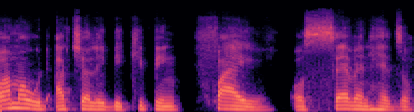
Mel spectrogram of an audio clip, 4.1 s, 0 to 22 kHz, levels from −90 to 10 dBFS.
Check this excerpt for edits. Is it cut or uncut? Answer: uncut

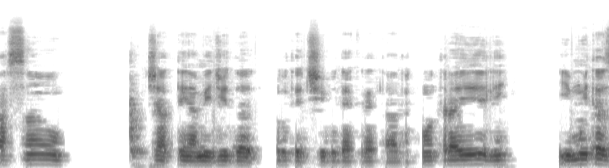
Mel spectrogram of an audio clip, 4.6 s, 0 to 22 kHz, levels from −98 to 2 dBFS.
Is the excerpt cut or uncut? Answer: uncut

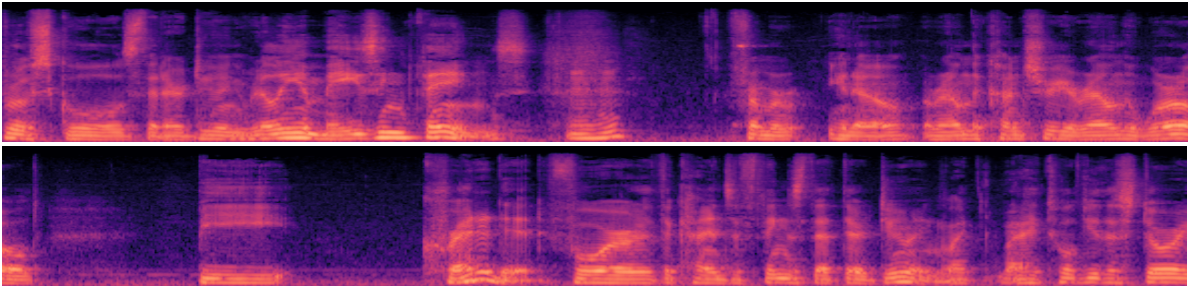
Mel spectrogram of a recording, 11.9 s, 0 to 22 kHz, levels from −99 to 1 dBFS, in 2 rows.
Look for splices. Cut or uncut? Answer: cut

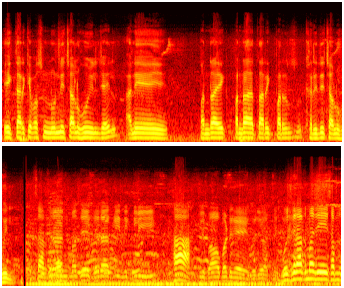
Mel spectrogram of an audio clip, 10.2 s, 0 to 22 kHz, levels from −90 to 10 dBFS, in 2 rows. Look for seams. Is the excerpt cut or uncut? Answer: cut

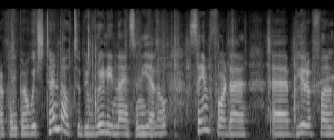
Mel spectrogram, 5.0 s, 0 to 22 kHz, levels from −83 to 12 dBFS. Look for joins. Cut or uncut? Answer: uncut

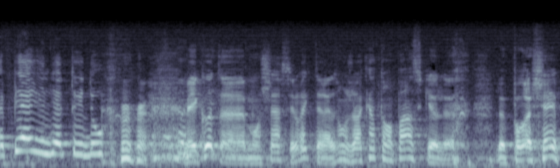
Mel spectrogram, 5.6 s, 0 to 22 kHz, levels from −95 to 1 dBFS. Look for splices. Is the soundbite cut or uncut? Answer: cut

